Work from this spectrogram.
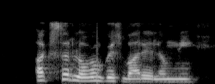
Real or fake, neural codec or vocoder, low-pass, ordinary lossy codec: real; none; 7.2 kHz; Opus, 16 kbps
